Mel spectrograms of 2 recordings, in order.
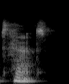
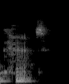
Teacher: So that's where you might have tat for cat, for example. Okay, so children are using a t to replace the k in this instance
